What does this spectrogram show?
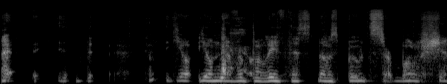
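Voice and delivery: whispering in character. Playing a drunk character who secretly tells a companion something: whispering in character. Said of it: "I'll whisper in his ear".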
